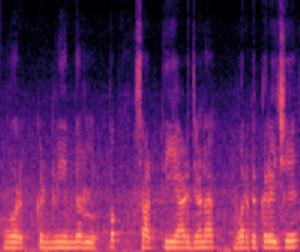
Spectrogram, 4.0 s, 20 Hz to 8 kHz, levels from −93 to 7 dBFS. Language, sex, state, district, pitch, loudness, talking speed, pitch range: Gujarati, male, Gujarat, Gandhinagar, 185 Hz, -15 LUFS, 135 wpm, 180-190 Hz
